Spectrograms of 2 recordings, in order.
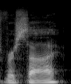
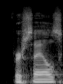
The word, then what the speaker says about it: Versailles: from around here and assume it's pronounced Versailles, but no, we call it Versailles. for sales Kentucky and that's when there was something awful that happened.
